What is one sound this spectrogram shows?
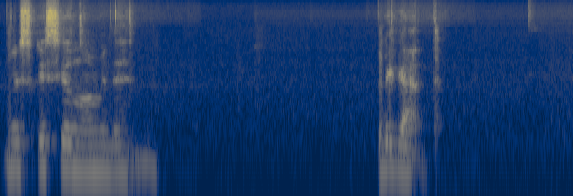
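A young woman speaks in short bursts over an online call.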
